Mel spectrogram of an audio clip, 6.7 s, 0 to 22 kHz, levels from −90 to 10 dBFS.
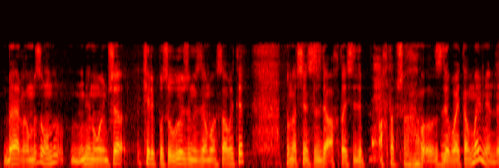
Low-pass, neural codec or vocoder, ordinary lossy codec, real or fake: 7.2 kHz; vocoder, 44.1 kHz, 128 mel bands, Pupu-Vocoder; none; fake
